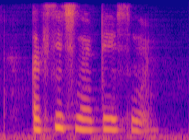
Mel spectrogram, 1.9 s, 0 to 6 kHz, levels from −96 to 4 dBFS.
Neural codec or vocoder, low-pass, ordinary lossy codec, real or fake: codec, 44.1 kHz, 2.6 kbps, SNAC; 5.4 kHz; none; fake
